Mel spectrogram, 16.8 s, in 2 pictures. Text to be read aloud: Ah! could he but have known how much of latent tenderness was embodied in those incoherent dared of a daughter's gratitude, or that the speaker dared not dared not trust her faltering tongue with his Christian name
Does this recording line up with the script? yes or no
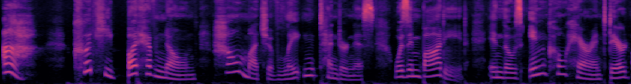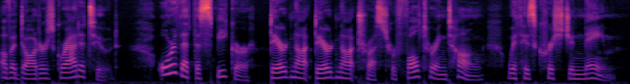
yes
